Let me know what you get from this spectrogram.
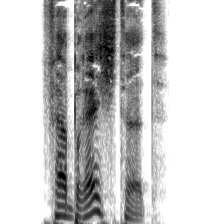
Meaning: second-person plural subjunctive II of verbringen
- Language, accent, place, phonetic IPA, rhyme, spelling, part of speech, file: German, Germany, Berlin, [fɛɐ̯ˈbʁɛçtət], -ɛçtət, verbrächtet, verb, De-verbrächtet.ogg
